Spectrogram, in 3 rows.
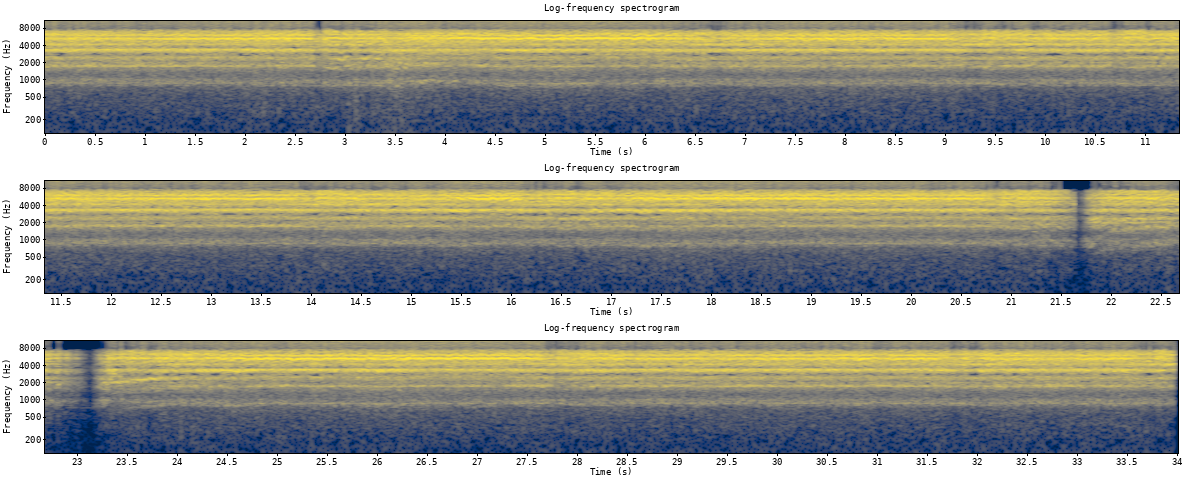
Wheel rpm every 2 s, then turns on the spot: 230, 230, 230, 230, 230, 230, 230, 230, 220, 230, 190, 100, 220, 230, 230, 230, 230.
none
